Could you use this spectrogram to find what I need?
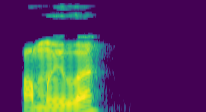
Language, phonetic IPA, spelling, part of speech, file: Russian, [pɐˈmɨɫə], помыла, verb, Ru-помыла.ogg
- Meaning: feminine singular past indicative perfective of помы́ть (pomýtʹ)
